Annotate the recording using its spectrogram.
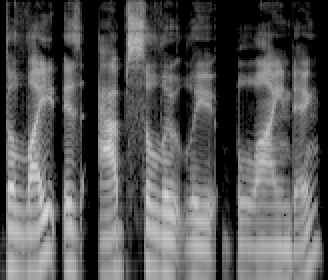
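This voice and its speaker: Deep, smooth-voiced man telling a story. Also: dry recording, studio quality. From Canada. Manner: laughing, swearing storyteller, slows down for suspense. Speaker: podcast host. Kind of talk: casual storytelling chat.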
